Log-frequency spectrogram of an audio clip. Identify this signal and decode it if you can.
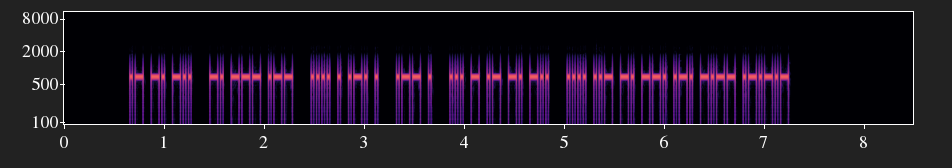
Morse code, heard as a keyed tone, about 44 wpm, 700 Hz. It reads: AND NOW HERE WE STAND HUNGRY.
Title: Sentences from Top 1400 Words 45wpm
